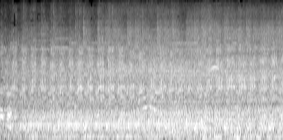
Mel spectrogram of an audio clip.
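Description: A pulling tractor's diesel engine running steadily at idle.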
